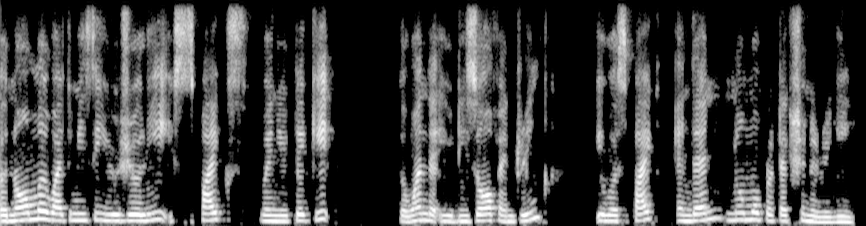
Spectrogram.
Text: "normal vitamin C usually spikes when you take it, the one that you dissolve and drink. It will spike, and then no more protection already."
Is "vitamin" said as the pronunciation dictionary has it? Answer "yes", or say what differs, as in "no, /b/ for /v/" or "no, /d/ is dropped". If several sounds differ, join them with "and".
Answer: no, /w/ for /v/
